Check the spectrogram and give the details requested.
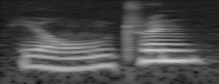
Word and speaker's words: Wing Chun: In Putonghua, Wing Chun is pronounced Yong Chun.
